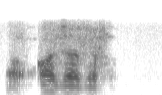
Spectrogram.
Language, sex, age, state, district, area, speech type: Nepali, male, 18-30, West Bengal, Kalimpong, rural, conversation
